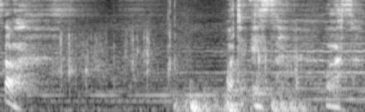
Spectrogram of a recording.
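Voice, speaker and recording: An actor playing a menacing, condescending Nazi interrogator with a German accent in a video game cutscene. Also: male voice, extremely slow. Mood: menacing, mocking. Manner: condescending, mock-polite, menacing. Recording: echoey room, distant, loud background music.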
